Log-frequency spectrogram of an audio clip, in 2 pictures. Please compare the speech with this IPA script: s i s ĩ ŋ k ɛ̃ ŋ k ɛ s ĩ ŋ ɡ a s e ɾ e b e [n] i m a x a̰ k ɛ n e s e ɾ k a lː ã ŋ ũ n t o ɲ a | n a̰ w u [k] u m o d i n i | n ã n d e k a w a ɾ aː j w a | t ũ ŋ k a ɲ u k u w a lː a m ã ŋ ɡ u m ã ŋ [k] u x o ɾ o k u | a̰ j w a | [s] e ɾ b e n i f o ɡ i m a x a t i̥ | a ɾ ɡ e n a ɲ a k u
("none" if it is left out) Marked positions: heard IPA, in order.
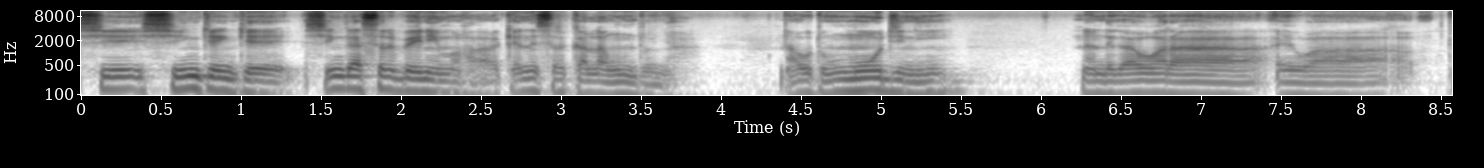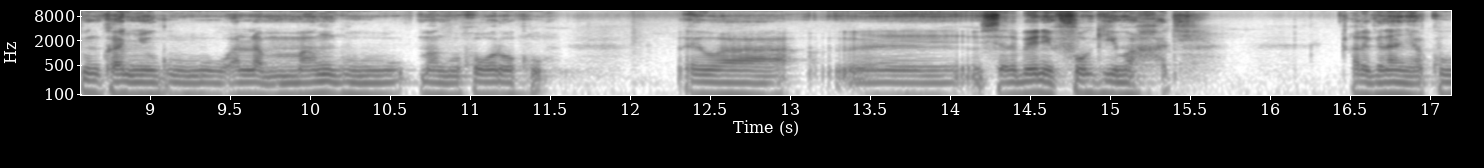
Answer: n, t, ɡ, s

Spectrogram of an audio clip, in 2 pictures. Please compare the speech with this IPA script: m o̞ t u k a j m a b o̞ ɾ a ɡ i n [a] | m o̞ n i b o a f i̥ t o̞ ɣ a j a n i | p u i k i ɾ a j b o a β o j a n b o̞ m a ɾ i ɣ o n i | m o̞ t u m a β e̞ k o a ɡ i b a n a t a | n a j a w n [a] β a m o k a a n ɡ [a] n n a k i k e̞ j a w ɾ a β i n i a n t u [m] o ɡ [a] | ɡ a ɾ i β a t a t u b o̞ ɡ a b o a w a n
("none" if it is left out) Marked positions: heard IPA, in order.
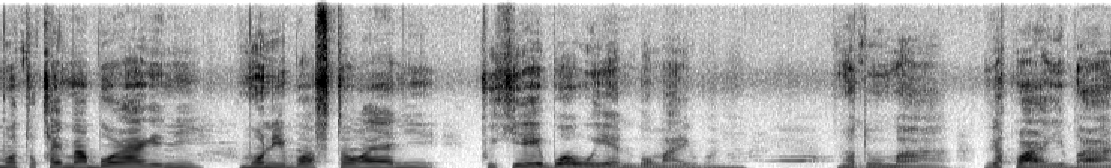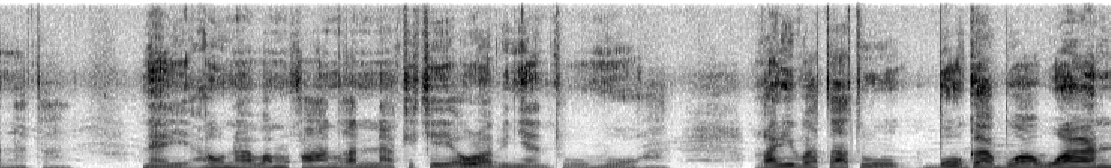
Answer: i, a, a, m, a

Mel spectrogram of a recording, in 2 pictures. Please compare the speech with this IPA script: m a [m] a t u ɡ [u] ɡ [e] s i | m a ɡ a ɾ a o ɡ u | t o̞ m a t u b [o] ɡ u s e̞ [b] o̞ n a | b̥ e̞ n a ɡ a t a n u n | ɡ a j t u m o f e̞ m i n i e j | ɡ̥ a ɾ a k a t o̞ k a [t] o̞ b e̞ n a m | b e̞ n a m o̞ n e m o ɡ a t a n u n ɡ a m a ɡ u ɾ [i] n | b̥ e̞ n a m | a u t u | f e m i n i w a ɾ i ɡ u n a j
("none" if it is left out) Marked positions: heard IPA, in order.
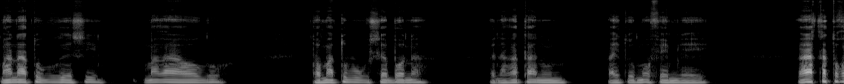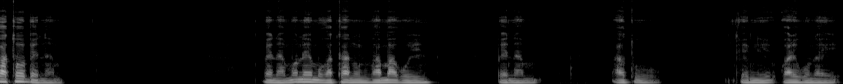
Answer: n, u, e, u, b, t, i

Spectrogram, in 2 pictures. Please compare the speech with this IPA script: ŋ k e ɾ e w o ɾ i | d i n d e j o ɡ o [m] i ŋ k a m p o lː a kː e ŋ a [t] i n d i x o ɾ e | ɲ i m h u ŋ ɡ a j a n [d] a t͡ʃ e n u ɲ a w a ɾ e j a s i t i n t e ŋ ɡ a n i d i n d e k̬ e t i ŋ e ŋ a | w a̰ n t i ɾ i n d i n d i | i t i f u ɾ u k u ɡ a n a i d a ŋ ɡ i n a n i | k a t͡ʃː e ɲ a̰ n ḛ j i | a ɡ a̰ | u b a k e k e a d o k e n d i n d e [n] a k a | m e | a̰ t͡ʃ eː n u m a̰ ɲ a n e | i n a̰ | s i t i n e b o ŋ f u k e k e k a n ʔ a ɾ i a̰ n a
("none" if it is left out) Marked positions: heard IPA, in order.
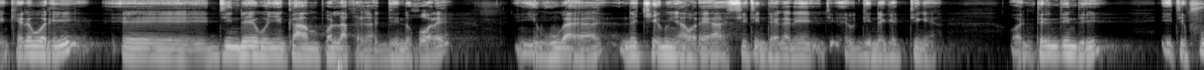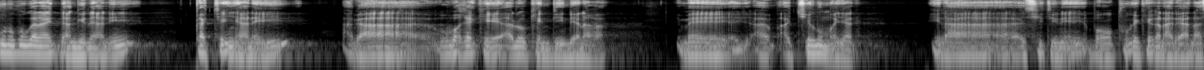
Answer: ɲ, d, d, n

